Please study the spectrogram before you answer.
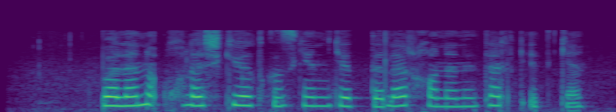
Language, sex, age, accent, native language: Uzbek, female, 18-24, Farg'ona, Uzbek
